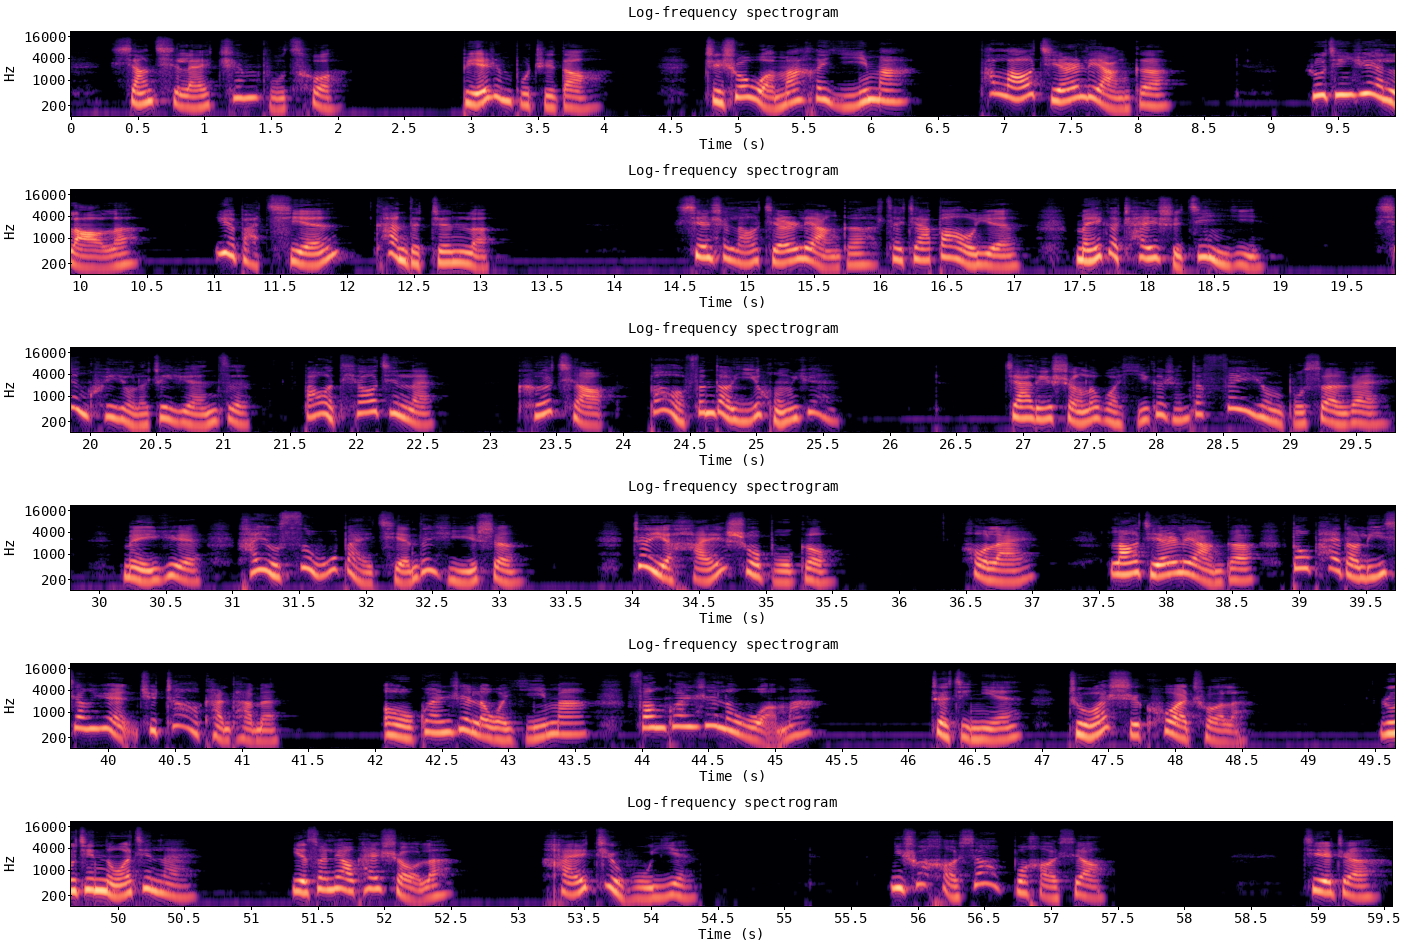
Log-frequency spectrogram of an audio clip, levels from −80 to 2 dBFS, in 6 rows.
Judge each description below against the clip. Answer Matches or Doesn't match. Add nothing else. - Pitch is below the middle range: Doesn't match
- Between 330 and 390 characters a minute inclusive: Doesn't match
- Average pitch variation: Doesn't match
